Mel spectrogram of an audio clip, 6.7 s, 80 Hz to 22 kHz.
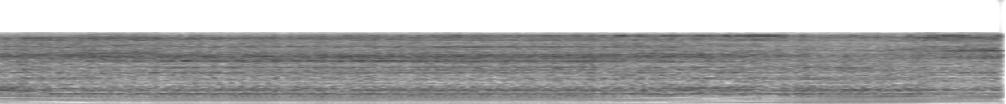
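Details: Orlík 2 JSK 75-2 compressor after rebuild (valves, seals), one of first starts, motor temporarily star-connected: even, steady piston thump with smooth motor hum and no knocks or rattles; runs normally.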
